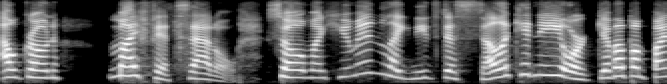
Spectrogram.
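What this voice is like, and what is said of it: Usual voice. Nothing is said of it.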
